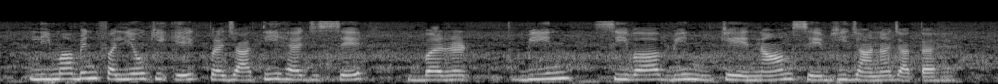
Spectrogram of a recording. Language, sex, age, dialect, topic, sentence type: Hindi, female, 18-24, Marwari Dhudhari, agriculture, statement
